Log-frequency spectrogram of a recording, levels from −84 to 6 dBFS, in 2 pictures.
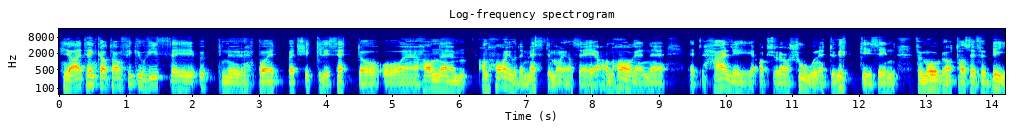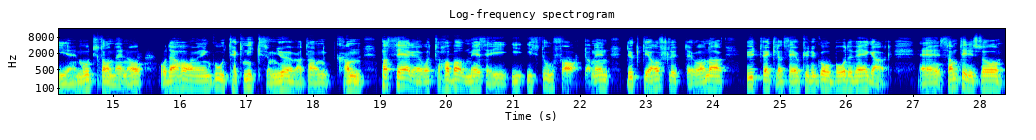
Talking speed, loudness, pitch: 180 wpm, -24 LUFS, 100 Hz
